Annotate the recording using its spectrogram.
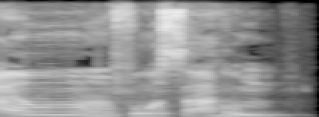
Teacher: nun mati bertemu dengan fa, dia sama-sama juga awsat. Siap-siap ke fa, ya alfu. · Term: ikhfa awsat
